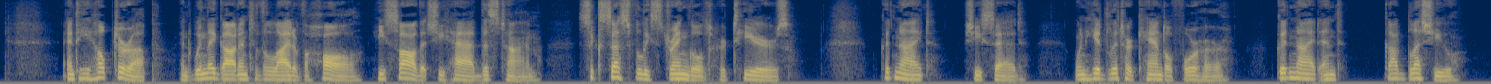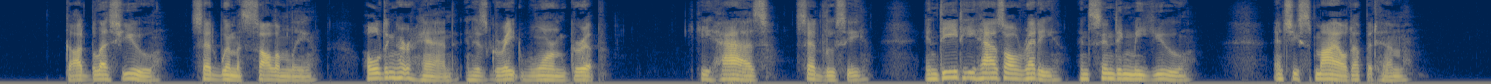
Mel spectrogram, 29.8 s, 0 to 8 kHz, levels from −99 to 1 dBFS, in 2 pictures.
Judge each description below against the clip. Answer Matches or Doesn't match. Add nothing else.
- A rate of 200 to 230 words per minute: Doesn't match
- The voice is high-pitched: Doesn't match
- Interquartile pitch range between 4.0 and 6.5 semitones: Matches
